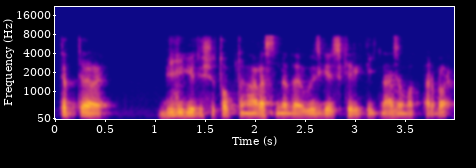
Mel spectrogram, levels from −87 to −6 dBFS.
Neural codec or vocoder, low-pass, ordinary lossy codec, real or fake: codec, 16 kHz, 2 kbps, FreqCodec, larger model; none; none; fake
